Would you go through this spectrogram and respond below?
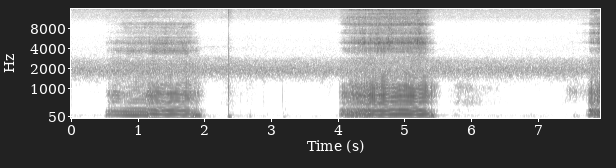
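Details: Woman's heavy snoring during sleep while wearing a Snore-Eze aid in her ear, possibly meant for the nose: loud, rough, rattling snores on each breath in, about 17 a minute, with quiet breaths out between.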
